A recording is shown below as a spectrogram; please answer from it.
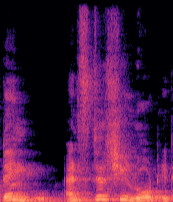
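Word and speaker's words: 天狗: well thought that she thought that it is pronounced as tango that's why she wrote tengo underneath that was not the case she knew it was called tengu and still she wrote it as tango that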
